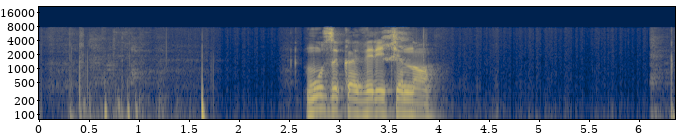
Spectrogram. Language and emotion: Russian, neutral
